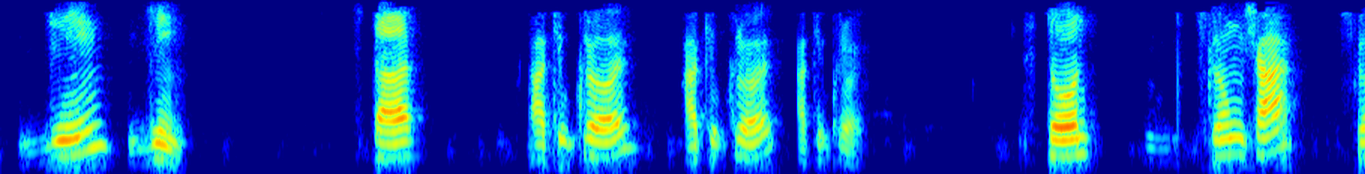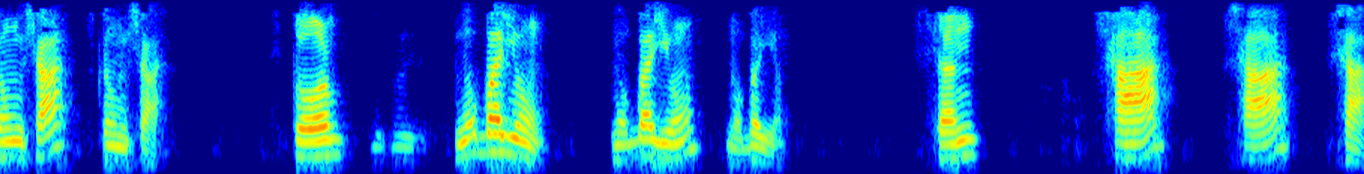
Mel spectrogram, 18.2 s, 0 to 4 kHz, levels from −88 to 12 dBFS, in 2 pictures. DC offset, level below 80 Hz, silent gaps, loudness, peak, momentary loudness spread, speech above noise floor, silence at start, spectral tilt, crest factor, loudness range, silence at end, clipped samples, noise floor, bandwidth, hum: under 0.1%; -68 dBFS; none; -23 LUFS; -2 dBFS; 19 LU; 66 dB; 0.3 s; -8.5 dB/octave; 22 dB; 5 LU; 0 s; under 0.1%; -87 dBFS; 4 kHz; none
